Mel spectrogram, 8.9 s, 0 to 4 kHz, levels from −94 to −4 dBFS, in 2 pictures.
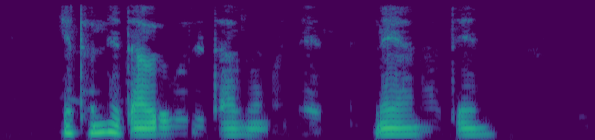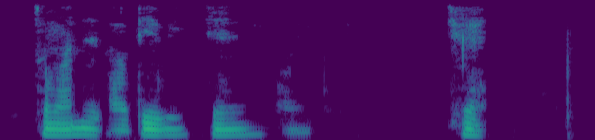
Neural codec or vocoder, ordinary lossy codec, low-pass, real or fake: none; none; 3.6 kHz; real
